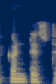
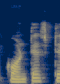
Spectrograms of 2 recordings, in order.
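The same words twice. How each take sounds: First: American "कंटेस्ट" with an unrounded first vowel; American-accent "कंटेस्ट"; American pronunciation. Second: British "कॉन्टेस्ट" with a rounded o; British-accent "कॉन्टेस्ट"; British pronunciation. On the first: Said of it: "American accent में कंटेस्ट". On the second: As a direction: say "कॉन्टेस्ट" the British way, open o first. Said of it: "ये British accent में". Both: Shown as a demonstration.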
